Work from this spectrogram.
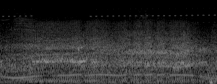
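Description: A Land Rover Series III drifts in the Forza Horizon 3 racing game, its engine droning steadily under a continuous, loud tire squeal.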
